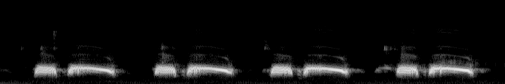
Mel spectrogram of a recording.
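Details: Caged-style decoy spotted dove for luring other doves, 'thổ sấm' voice: four evenly spaced coo pairs, a quick note then a longer falling one, roughly one pair per second.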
